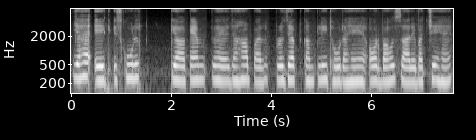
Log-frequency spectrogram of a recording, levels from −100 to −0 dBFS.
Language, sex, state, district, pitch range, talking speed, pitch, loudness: Hindi, female, Bihar, Kishanganj, 225-240 Hz, 140 wpm, 230 Hz, -18 LUFS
